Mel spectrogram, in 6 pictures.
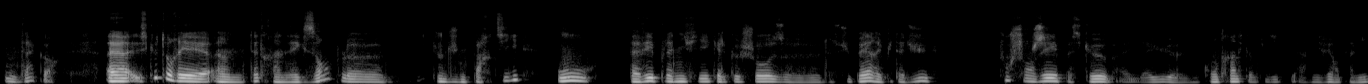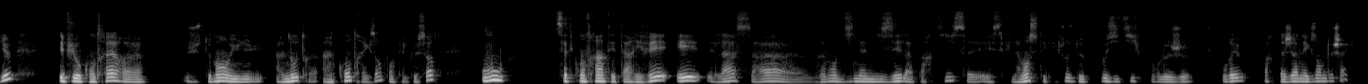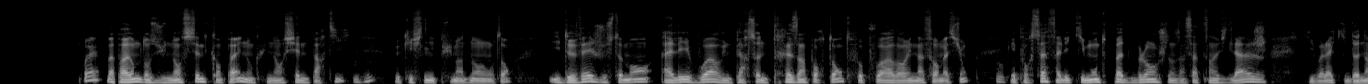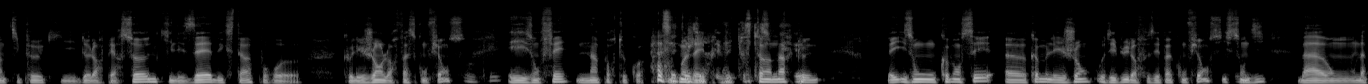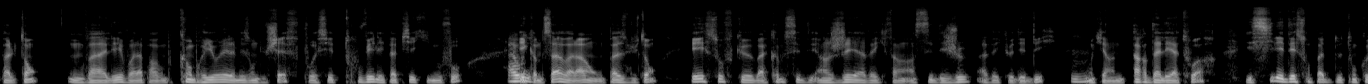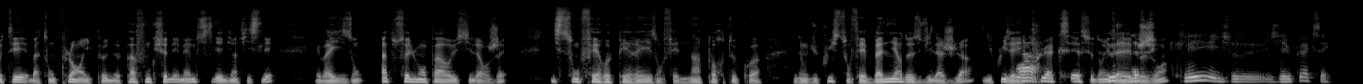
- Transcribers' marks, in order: stressed: "où"; chuckle; tapping
- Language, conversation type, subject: French, podcast, Pour toi, la contrainte est-elle un frein ou un moteur ?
